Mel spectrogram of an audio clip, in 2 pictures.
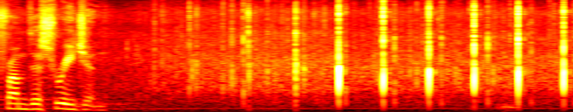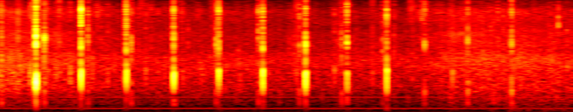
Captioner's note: applause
